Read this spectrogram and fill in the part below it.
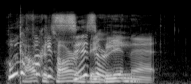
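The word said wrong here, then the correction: Xizor: So, for context, I believe it is pronounced Caesar.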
